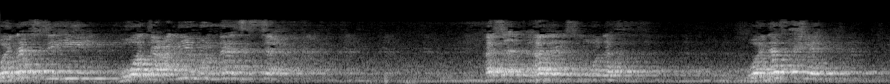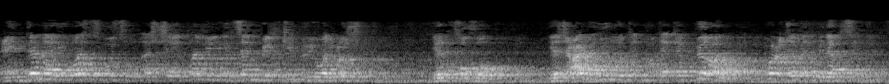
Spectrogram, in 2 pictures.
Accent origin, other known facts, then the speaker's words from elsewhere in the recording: Egypt; أصلح هذا بلدنا مصر وسائر بلاد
